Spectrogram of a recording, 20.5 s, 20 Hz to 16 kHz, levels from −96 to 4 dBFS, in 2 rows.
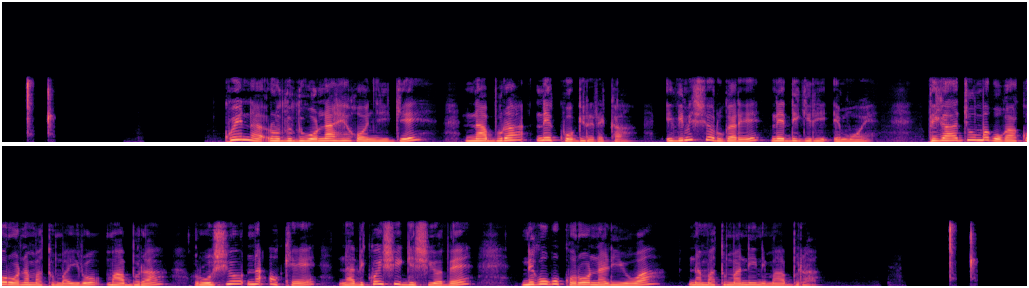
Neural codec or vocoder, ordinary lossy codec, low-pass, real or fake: codec, 16 kHz, 16 kbps, FreqCodec, larger model; none; 7.2 kHz; fake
